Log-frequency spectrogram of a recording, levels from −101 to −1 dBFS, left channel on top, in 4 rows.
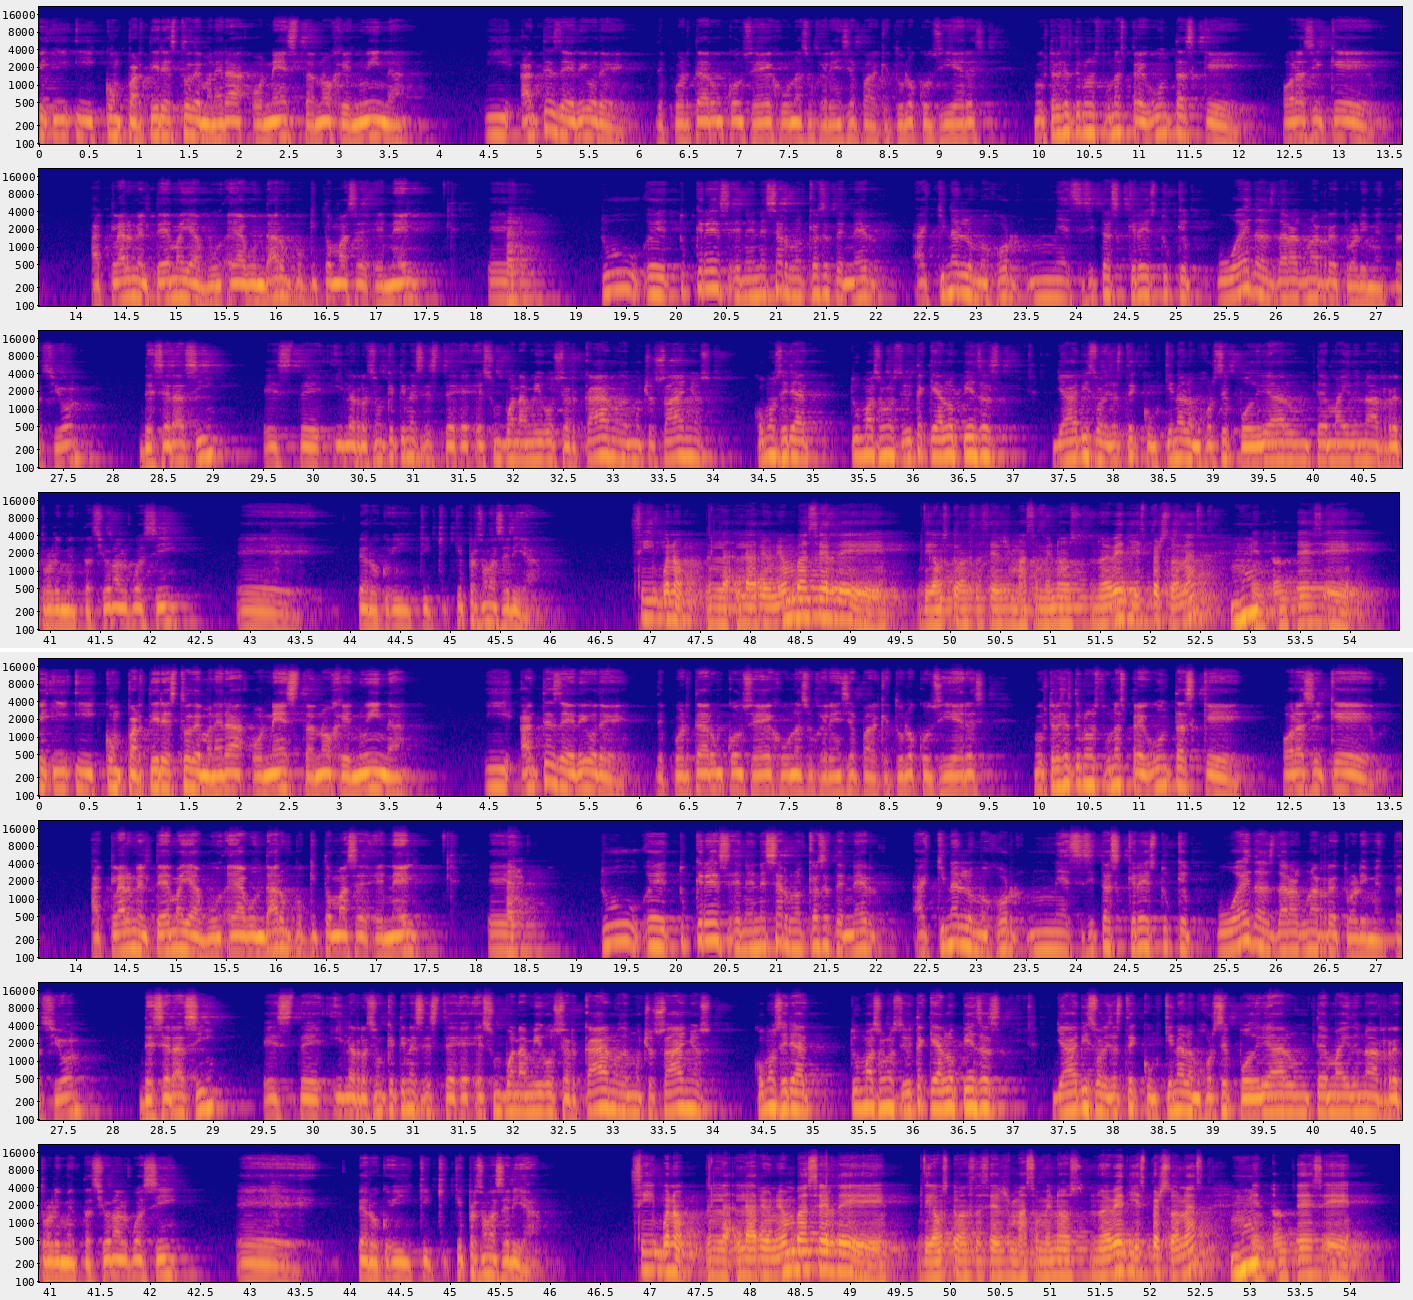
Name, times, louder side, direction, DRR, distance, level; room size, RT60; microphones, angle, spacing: voice 1, 0.0-3.7 4.5-5.9 6.2-9.4 10.0-12.0 12.4-13.4 14.2-17.4 18.1-18.4 19.3-22.0 22.4-27.7 28.3-29.1 29.5-34.0 34.4-35.0 35.4-36.9 37.4-42.3 42.9-43.6 44.1-45.9 52.8-53.2, right 2 dB, 85° right, 4 dB, 1.2 m, -32 dB
voice 2, 46.8-49.4 49.7-52.5 53.0-54.0, right 2 dB, 70° right, 6 dB, 3.2 m, -29 dB
26.0 x 21.5 x 6.8 m, 0.73 s
head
